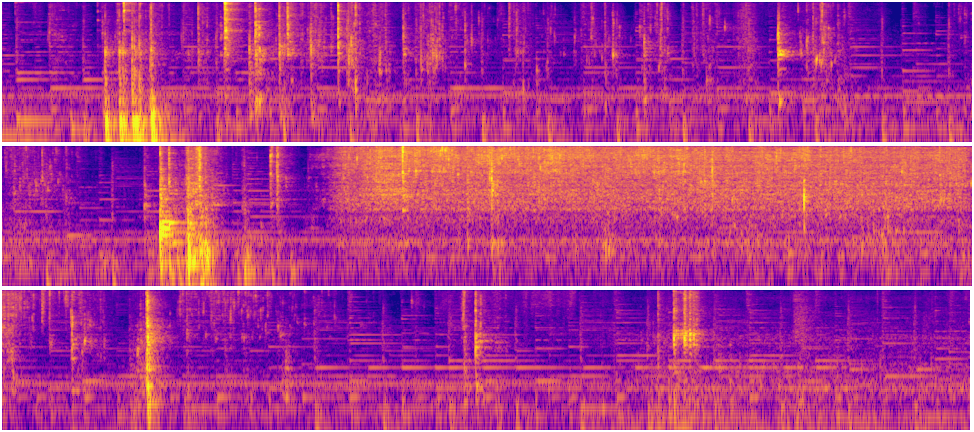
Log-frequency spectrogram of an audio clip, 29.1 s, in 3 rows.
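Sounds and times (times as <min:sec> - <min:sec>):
quiet background music: 0:00.0 - 0:29.0
tap water running into bowl: 0:12.4 - 0:22.8.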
